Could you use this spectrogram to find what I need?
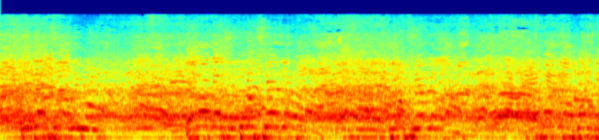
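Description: A large crowd cheers and shouts.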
